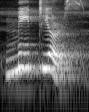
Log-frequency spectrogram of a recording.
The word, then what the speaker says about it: meteors: It is meteors. Pronounce the word meteors.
